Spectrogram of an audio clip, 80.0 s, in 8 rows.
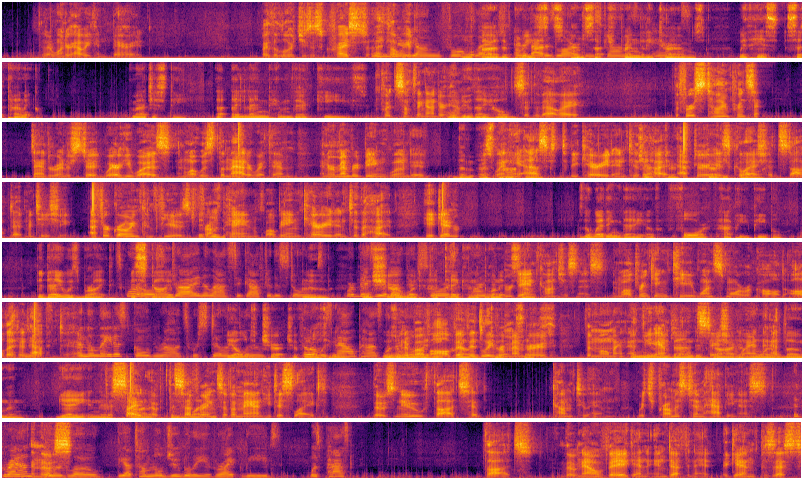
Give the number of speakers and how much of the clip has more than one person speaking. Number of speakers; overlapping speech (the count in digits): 3, about 31%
